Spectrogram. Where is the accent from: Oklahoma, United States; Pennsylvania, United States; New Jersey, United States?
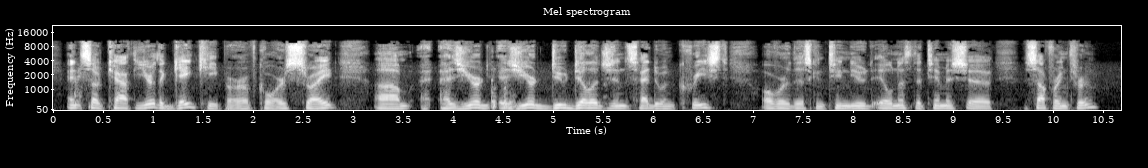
Pennsylvania, United States; Swissvale; I grew up in Swissvale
